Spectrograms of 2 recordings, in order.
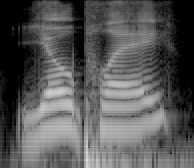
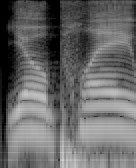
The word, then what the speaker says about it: Yoplait: no other reason than because they end their name with this silent T think about it Yoplait y ou PLA why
